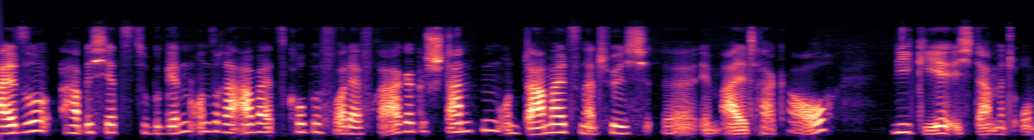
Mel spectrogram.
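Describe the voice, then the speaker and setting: Using vocal fry, a woman speaks at a moderate pace with a medium pitch and ordinary pitch variation. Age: 30s. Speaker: newspaper editor. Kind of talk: casual chat.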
